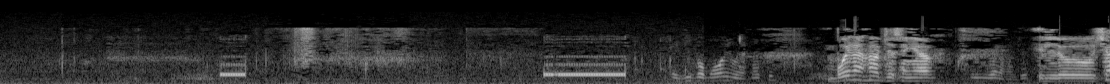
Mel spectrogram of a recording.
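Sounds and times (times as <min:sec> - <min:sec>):
steady phone line hiss: 0:00.8 - 0:04.1, 0:04.8 - 0:06.3
telephone keypad tones dialing an extension on an automated phone line: 0:02.2 - 0:02.5, 0:05.4 - 0:06.3
speech: 0:07.2 - 0:11.0.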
